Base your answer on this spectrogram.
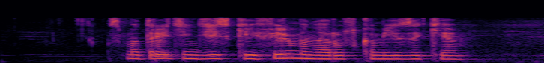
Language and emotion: Russian, neutral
